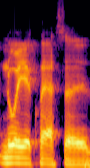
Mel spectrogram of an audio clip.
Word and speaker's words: Neue Klasse: We've seen so first of all, Neue Klasse, that is my terrible German pronunciation. In English, that just means new class. So for the remainder of the show, for the sake of not getting ourselves tongue-tied, we can just say new class. But Neue Klasse is the proper pronunciation.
